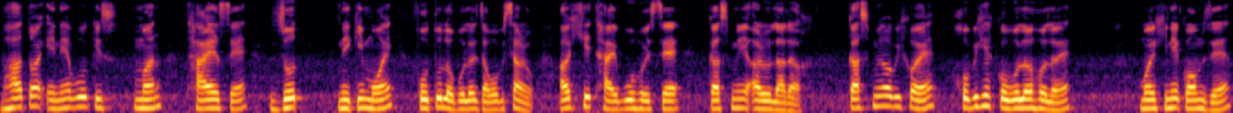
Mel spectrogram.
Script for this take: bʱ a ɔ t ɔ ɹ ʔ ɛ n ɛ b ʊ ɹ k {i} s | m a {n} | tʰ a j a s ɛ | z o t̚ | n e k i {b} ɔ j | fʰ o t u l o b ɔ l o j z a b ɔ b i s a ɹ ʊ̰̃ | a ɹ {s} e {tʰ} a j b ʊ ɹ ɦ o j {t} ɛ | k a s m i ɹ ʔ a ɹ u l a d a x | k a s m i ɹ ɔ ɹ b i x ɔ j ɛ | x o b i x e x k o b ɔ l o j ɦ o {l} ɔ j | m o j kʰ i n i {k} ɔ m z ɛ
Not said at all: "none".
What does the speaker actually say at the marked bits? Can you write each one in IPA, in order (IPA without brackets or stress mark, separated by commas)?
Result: i, n, m, x, tʰ, s, l, k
